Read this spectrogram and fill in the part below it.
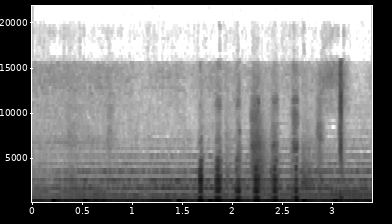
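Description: Suspense background music with a slow heartbeat-like throb, deep low thumps pulsing steadily under a sustained hum, playing behind a post-apocalyptic fantasy tabletop roleplaying session.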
